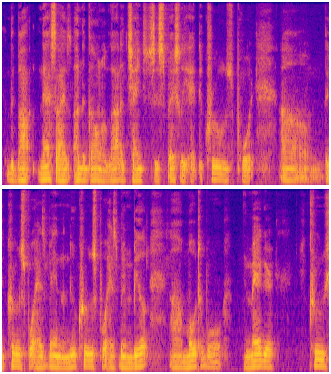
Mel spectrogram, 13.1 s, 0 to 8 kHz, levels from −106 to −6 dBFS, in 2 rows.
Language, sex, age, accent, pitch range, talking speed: English, male, 50-69, American, 80-95 Hz, 140 wpm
